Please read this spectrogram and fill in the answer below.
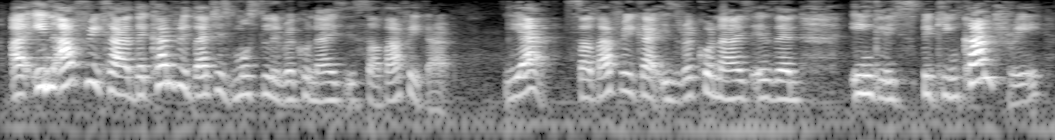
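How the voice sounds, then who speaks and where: A Zimbabwean woman in her thirties, an English teacher, speaking earnestly to her viewers with a lot of fillers. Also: lowish voice. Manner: earnest, advising, with frequent fillers. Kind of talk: casual talk to camera.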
